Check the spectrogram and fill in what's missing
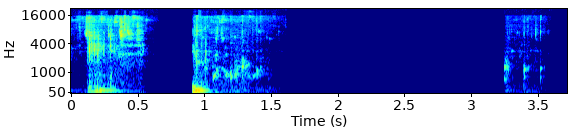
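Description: Water is poured for a flat white coffee in two short splashy bursts close to the mic, followed by a long quiet gap and a faint trickle of drips near the end.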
